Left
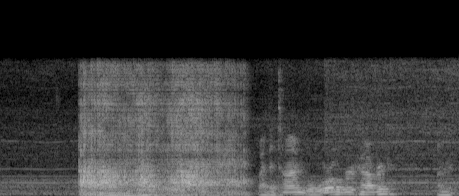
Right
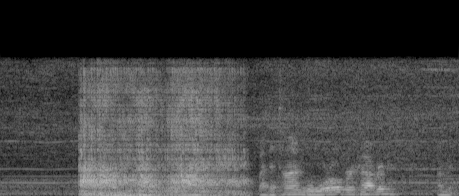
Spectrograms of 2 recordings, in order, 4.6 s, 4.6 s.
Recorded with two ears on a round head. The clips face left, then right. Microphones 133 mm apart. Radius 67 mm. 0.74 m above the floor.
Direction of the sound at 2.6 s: 55° left (ahead or behind).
